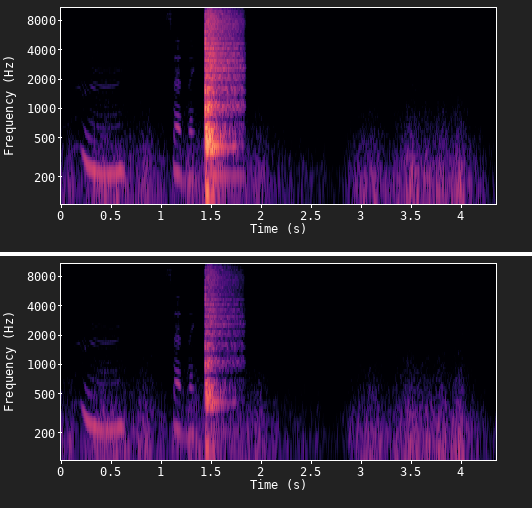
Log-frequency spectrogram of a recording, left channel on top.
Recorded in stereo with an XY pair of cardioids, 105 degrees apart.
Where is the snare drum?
65° left.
